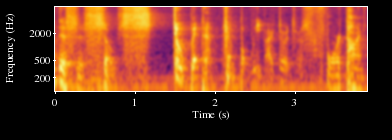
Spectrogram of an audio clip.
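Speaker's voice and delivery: whispered muttering under his breath; slow, whispered complaint to himself; sulky general mutters in the muddy river; grumbling. Acted. Naaman grumbling while dunking in river.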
